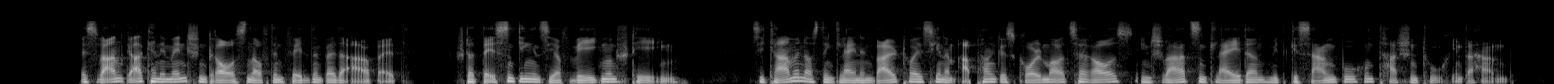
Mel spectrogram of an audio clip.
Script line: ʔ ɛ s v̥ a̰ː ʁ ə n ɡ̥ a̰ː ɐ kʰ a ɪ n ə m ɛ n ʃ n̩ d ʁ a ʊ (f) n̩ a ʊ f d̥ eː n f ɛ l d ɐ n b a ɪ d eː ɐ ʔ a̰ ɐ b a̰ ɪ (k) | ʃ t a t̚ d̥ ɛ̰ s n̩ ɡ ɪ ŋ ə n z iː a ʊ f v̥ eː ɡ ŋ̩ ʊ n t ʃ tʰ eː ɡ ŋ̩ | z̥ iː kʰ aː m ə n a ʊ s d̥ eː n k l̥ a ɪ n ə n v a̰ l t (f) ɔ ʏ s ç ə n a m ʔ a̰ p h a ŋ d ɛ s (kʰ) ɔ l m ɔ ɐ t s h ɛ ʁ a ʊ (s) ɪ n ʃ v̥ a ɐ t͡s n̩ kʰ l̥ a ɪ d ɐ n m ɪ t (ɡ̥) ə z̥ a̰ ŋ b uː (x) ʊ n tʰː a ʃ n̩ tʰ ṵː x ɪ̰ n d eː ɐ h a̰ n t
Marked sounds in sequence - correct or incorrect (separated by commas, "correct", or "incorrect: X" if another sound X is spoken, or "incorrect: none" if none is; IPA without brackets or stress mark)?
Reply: incorrect: s, incorrect: t, incorrect: h, correct, correct, correct, correct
